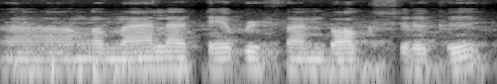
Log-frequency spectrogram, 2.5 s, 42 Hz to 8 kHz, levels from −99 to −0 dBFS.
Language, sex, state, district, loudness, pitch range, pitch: Tamil, male, Tamil Nadu, Kanyakumari, -19 LUFS, 100-105 Hz, 100 Hz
